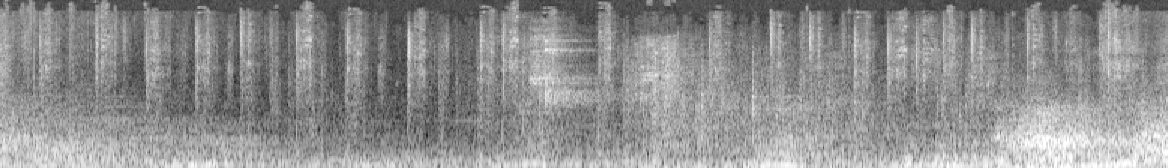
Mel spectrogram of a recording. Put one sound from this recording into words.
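Footsteps crunch slowly over rubble and debris.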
